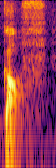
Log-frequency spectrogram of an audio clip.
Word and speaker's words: golf: John Berman pronounces this game gooff feeling that the L is entirely superfluous and I agree with our best poet.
